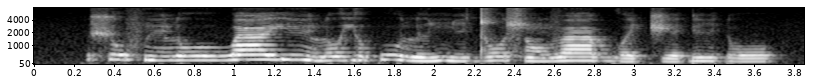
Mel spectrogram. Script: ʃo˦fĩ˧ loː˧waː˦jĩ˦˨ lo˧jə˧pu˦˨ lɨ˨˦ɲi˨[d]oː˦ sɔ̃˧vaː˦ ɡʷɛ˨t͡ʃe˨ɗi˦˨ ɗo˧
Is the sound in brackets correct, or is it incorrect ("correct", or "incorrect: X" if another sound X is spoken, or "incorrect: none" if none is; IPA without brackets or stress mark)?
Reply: correct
